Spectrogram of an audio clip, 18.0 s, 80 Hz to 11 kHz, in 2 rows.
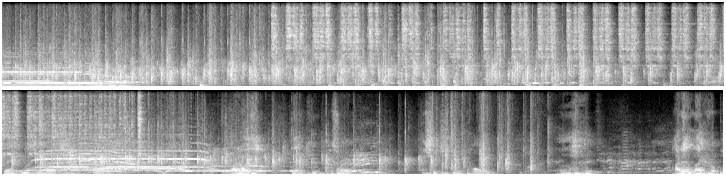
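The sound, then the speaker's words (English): A comedy audience bursts into loud, sustained applause with whoops and cheers as comedian and Hot 97 radio personality Cipha Sound is introduced. The dense clapping runs for around twenty seconds, easing slightly toward the end as voices and laughter rise through it. “Please put your hands together for Cipha Sound!”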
